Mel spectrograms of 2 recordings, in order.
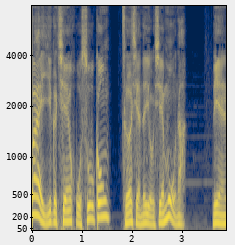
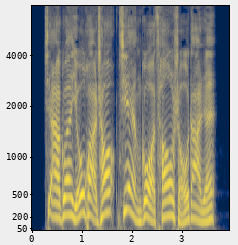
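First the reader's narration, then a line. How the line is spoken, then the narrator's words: Loud ceremonial announcement. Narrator (Chinese): 跪伏在地上，大声唱道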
